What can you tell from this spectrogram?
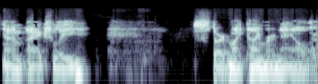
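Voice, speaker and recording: A man speaks with a Southern US accent. His pitch is fairly low, and his pace is very slow. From US South. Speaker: international business attorney. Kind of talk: conference presentation. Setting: seminar with audience and slides. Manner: halting, many fillers and repeats.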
